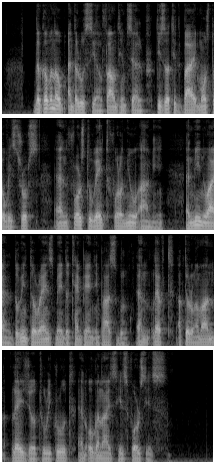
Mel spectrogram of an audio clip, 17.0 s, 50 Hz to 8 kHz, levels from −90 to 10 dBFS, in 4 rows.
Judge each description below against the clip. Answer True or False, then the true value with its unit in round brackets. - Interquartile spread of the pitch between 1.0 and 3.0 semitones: True (2.5 semitones)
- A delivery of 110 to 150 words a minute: True (145 wpm)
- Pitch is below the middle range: True (75 Hz)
